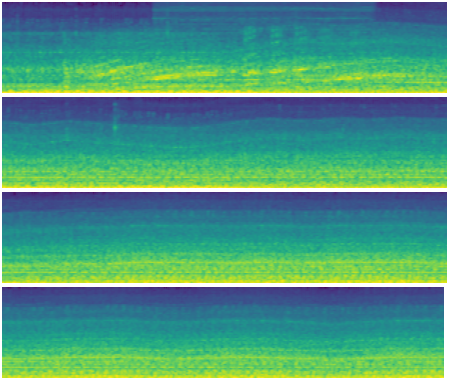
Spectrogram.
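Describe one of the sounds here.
A snow blower whirs as it throws snow.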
